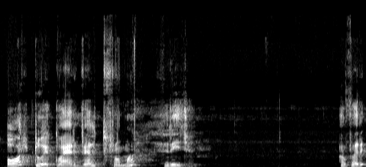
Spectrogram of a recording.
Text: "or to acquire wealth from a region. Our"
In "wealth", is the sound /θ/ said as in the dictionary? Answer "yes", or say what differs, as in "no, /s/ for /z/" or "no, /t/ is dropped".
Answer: no, /t/ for /θ/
